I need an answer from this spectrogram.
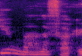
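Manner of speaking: hushed, high curse under the breath; muttered curse. Retold or imitated. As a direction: curse him quietly so he won't hear. Retold thought under her breath.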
